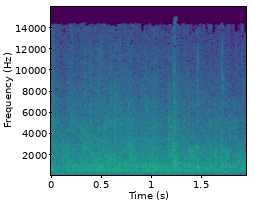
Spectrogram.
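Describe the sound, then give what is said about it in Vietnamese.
Audience applause at a Buddhist dharma talk, given for a 55-year-old woman attendee: a dense, even patter of many hands clapping at a moderate level through the whole stretch. “55 tuổi, xin cho một tràng pháo tay.”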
